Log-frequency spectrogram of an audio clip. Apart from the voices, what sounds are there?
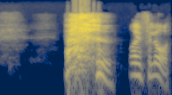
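sneeze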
